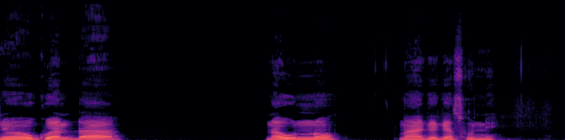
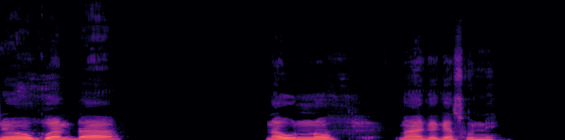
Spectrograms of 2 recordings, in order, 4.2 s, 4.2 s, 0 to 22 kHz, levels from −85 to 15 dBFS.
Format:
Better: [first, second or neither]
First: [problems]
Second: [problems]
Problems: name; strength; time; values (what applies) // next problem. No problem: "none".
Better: first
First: none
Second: noise reduction (neural mask model Resemble Enhance denoiser)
